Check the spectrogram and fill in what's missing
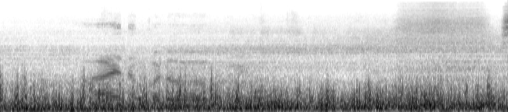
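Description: Cold wind blows across a wide beach at Saint Jean de Monts, a loud steady rumble of wind buffeting the microphone that lasts throughout, with a brief voice faintly underneath.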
